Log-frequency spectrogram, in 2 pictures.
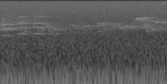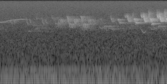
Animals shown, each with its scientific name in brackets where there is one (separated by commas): Blue Jay (Cyanocitta cristata), Rose-breasted Grosbeak (Pheucticus ludovicianus), Mourning Warbler (Geothlypis philadelphia), American Robin (Turdus migratorius), Eastern Wood-Pewee (Contopus virens), Ovenbird (Seiurus aurocapilla)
